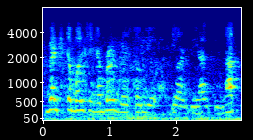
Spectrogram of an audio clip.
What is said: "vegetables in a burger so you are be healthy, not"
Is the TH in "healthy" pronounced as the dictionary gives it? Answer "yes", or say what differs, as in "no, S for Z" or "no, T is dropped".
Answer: no, T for TH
